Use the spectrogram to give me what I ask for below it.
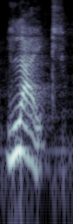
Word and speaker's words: light: हम किन चीज़ों को प्रोनाउंस कर रहे हैं? LIT, GH को हम प्रोनाउंस नहीं कर रहे, ये साइलेंट हैं।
